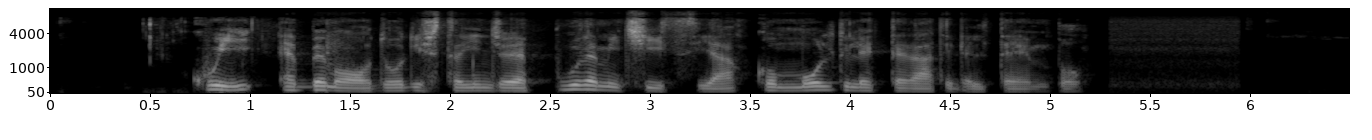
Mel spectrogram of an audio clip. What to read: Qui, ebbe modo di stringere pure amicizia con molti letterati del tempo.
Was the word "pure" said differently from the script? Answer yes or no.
no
